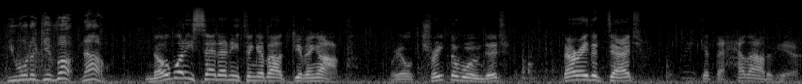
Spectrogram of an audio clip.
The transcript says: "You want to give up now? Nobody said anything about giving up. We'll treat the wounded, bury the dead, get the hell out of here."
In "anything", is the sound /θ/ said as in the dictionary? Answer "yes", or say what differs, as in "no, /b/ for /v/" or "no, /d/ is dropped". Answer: yes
